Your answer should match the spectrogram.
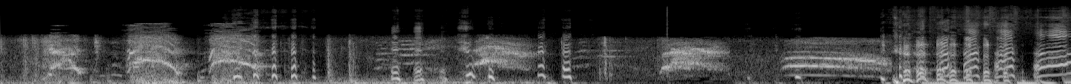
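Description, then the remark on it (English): A man on his front porch in Raleigh, North Carolina, lets out several high, panicked screams and yelps in quick succession as a rat jumps up and clings to his shirt, loud, with strained, wavering pitch and breathy gasps between bursts. “And yes, he screamed like a little girl.”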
